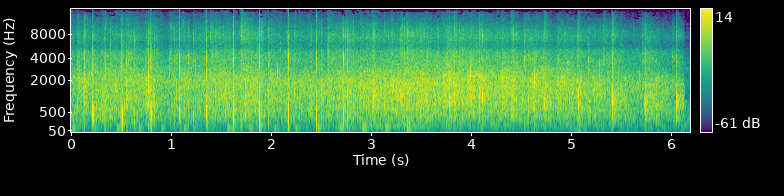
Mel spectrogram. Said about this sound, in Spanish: Y te digo, allá atrás hay también unas personas que nos están ayudando, todos los de la mesa también, un aplauso para todos de allá atrás.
